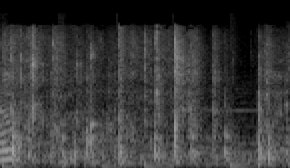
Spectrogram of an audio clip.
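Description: Handling sounds as things are packed back into a box by hand: a quick, irregular run of small taps, clicks and rustles.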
